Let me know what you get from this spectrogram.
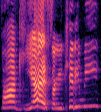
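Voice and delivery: high, loud whoop of delight; thrilled outburst. Real, not acted. Player delighted with the movie just assigned, thrilled outburst. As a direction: burst out, overjoyed.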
